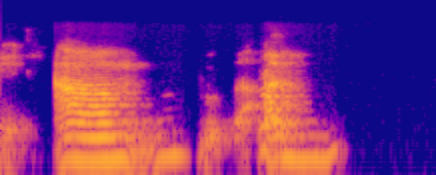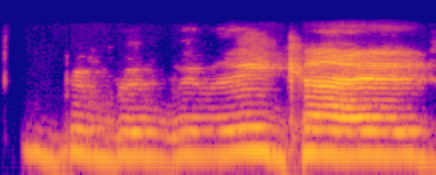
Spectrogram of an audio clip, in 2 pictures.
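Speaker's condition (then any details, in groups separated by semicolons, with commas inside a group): Cerebral palsy; speech impediment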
